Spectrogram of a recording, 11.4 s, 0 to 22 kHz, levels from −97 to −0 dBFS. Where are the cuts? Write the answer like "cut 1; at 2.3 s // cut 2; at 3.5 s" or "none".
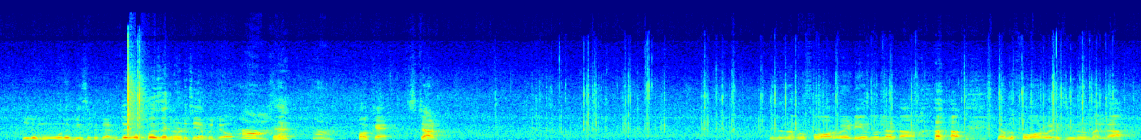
none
